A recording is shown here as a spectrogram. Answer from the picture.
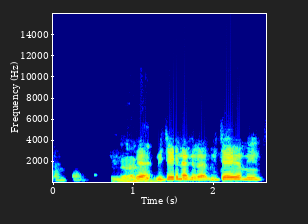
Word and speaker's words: Vijayanagara: I was pronouncing it Vijayanagar, but it's yeah. is it not? Vijayanagara Empire. Yeah, Okay. Vijayanagara.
